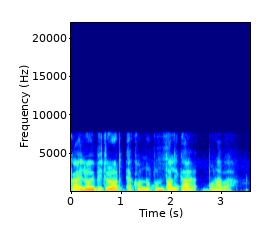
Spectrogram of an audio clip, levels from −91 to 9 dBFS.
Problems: constant background noise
